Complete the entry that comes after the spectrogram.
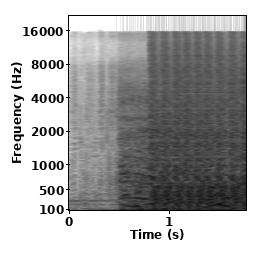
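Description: Rapid automatic gunfire erupts in the game Vampire: The Masquerade - Bloodlines after a quiet half second, a loud, dense rattling burst that continues to the end with no speech.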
